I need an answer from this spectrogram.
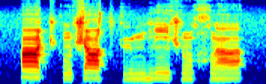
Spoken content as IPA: ɑ t͡ʃʼ ũ ʃ ɑ t͡sʼ ʉ m b ĩ ʃ ũ χʷ ɑ̃

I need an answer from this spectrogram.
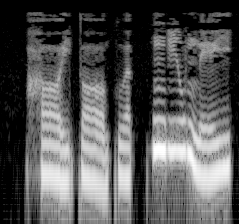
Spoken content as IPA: h ɔː˨˩ j t̪ ɔː˨˩ kʷ ɐ˨ k̚ | ŋ iː˥ w n̪ e˨˧ j

